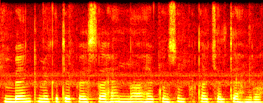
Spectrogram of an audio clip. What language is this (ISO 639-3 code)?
mag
